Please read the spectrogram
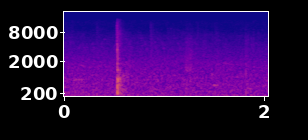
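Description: A tennis racket striking a ball once about half a second in, a single sharp pop.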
